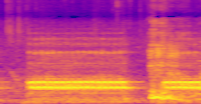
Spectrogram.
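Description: A loud, steady electronic tone of two close pitches. It drops out briefly at the start and again about a second and a half in.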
